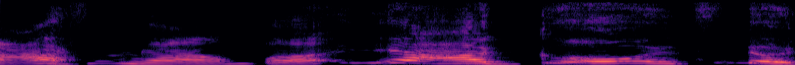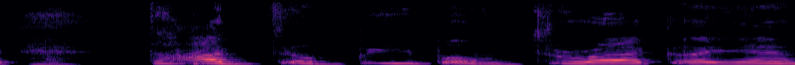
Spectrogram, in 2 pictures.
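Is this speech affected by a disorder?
Yes: speech and mobility impairment.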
